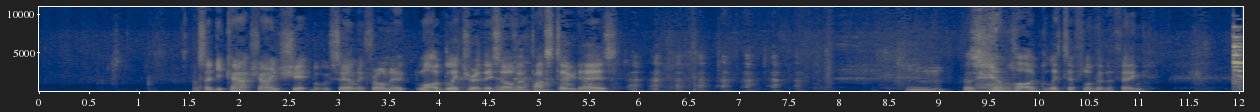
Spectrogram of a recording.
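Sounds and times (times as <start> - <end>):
man snickering: 4.2 - 7.9.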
